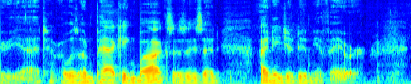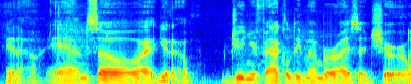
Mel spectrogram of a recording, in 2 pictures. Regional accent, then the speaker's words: Chicago, Illinois, United States; born there; when I was born in Chicago in the early '60s, my parents had just emigrated to the U.S. from Cuba

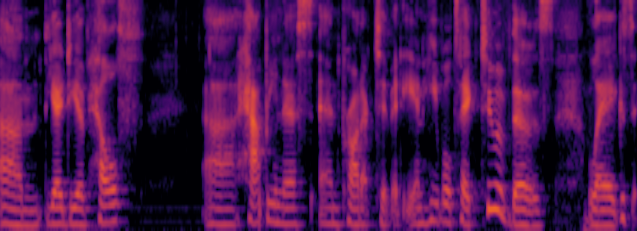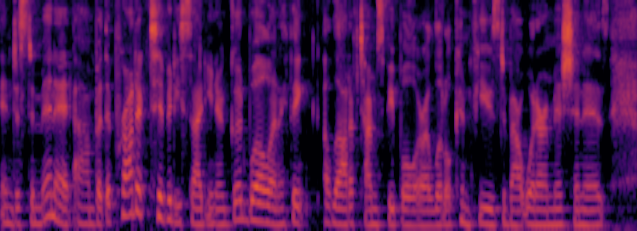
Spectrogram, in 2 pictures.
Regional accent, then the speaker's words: Tallahassee, Florida, United States; also born or lived in Brazil; But I have spent most of my life in Tallahassee since I was 2.

